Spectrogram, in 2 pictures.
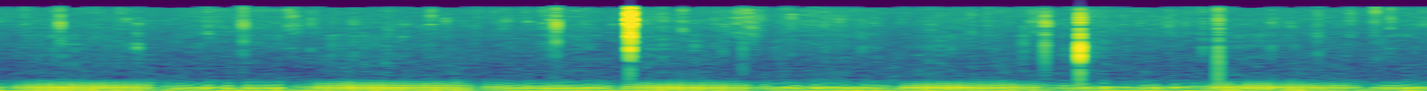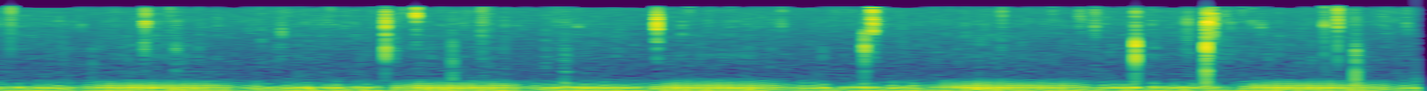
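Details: Cat purring by a crackling fireplace, with a deep continuous rumble pulsing in breath-length waves about once per second and scattered snapping clicks from burning wood.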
